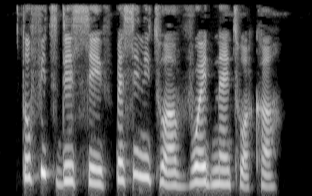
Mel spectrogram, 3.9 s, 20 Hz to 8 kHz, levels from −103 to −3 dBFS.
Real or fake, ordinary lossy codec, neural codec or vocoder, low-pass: real; MP3, 64 kbps; none; 7.2 kHz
